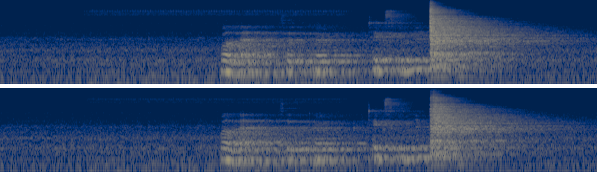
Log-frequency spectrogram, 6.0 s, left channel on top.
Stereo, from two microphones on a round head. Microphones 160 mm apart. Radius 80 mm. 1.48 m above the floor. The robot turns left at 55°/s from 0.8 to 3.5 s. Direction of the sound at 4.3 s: 60° left (ahead or behind).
